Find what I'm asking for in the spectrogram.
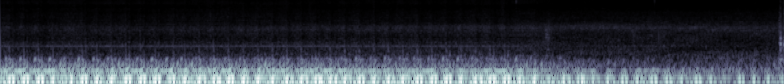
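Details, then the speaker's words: Warm-restarted engine after city stop-and-go driving, parked a few minutes: heavy uneven lumpy idle, engine shaking, near stalling, bad exhaust smell, RPM steady, then smoothing out; possible misfire suspected. "Give it some gas. Nope, trying to stall. It just sounds like shit. It's not smooth."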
